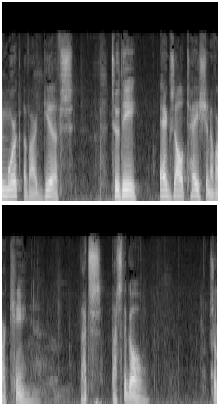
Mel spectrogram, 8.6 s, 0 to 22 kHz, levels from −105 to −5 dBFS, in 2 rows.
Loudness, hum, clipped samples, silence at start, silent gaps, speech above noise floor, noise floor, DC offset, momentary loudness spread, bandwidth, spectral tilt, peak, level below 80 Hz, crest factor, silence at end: -25 LUFS; none; under 0.1%; 0 s; none; 37 dB; -61 dBFS; under 0.1%; 12 LU; 11.5 kHz; -5 dB/octave; -8 dBFS; -52 dBFS; 18 dB; 0 s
